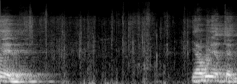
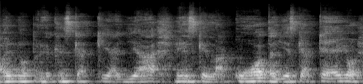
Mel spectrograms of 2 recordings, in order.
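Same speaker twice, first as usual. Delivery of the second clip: mock grumbling; 4 semitones lower, 4 dB quieter than usual. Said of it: "Y nosotros renegando".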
